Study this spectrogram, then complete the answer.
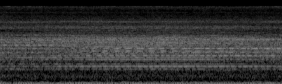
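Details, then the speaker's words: PM-25MV milling machine spindle at about 1,200 rpm, spindle bushing fitting tight: even steady whir with a light hiss, no knock or rattle; sounds great with no audible play at low rpm. "if I turn the spindle on its fired up the spindle sounds great there's about 1,200"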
